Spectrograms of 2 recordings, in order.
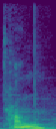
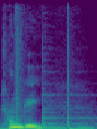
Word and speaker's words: Tongue: we thought was called Tong, which gave uh gives a lot of amusement to tourists alike. They actually pronounce it Tongi.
